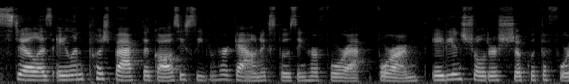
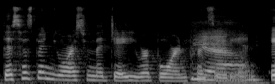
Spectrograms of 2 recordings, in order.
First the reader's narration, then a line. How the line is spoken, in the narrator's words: Aelin said quietly, but not weakly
